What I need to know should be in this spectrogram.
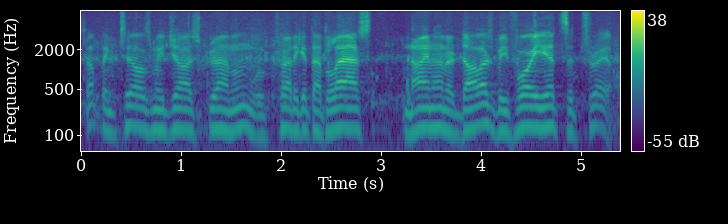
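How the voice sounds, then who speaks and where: An actor playing a steady, decisive cowboy lawman with an American accent and a commanding, matter-of-fact manner in a radio western. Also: medium pitch, moderate pace, natural voice. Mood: focused. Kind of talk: 1950s radio western acting. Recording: noisy old-time radio recording.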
